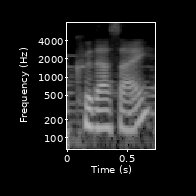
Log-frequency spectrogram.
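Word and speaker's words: ください: In Japanese, the D sound is always a clean D, like in dog. There's no TH sound like in this. So kudasai, with a D sound, is the way to go.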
